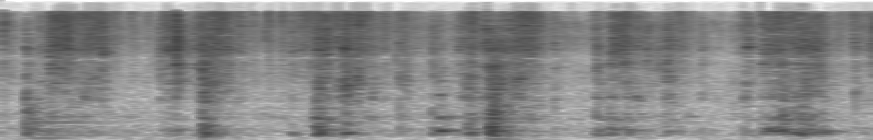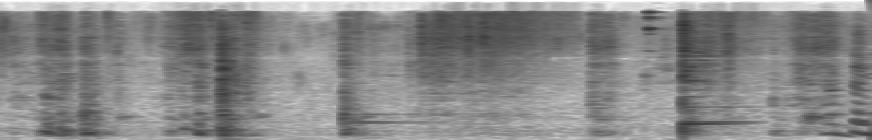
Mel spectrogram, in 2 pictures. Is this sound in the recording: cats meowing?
no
